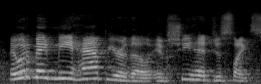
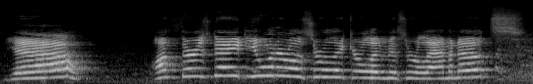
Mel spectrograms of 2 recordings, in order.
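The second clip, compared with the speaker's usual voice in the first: higher, louder call with gibberish at the end; calling to another room; 8 semitones higher, 4 dB louder, slower than usual. Pretend. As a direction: yell it across the house. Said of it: "Let me give you an example".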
